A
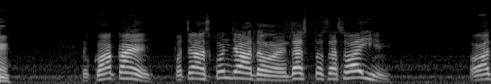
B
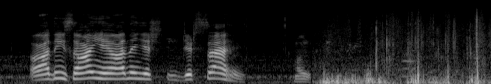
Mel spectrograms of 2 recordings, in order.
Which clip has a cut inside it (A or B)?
B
